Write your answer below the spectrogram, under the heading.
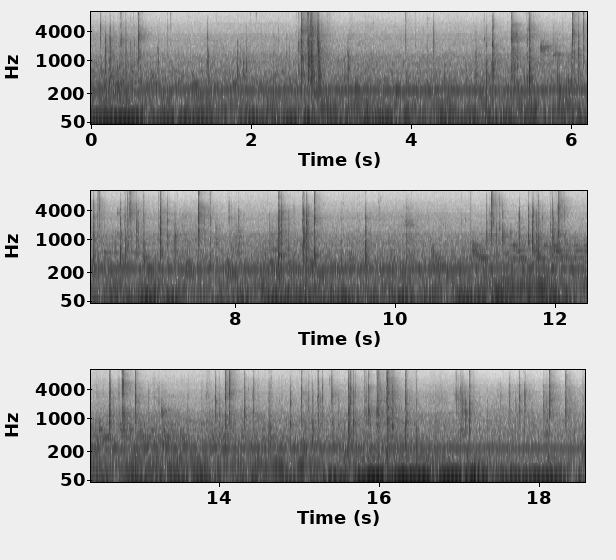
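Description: Plastic bag of biscoito de polvilho (crunchy cassava-starch rings) being peeled open slowly at its seal, the film crinkling in sharp, irregular crackles and clicks, a little louder near the end.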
